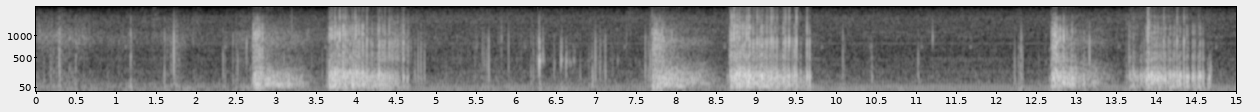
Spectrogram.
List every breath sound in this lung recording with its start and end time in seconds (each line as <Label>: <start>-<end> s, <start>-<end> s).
Inhalation: 2.69-3.57 s, 7.58-8.60 s, 12.71-13.62 s
Exhalation: 3.56-4.90 s, 8.64-9.77 s
Crackles: 3.56-4.90 s, 8.64-9.77 s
